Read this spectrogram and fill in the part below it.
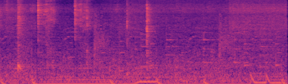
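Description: Tomato being sautéed in a pan, a quiet sizzle under several sharp spatula scrapes and clinks against the metal, spaced irregularly and heard up close without speech.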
